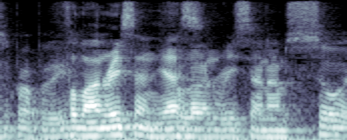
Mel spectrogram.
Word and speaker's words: Phelan Riessen: Did I pronounce it properly? Phelan Riessen, yes.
